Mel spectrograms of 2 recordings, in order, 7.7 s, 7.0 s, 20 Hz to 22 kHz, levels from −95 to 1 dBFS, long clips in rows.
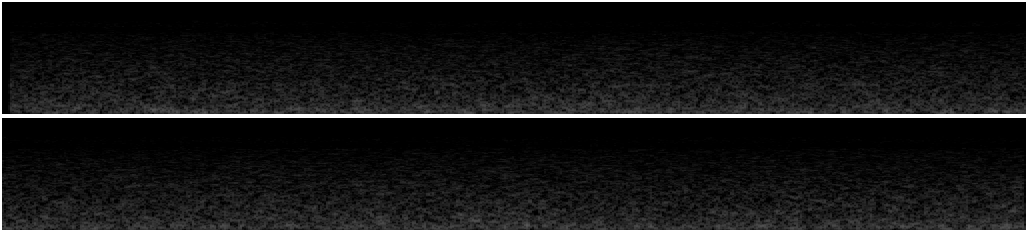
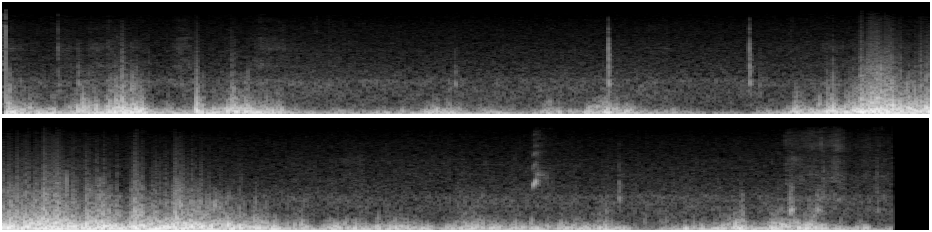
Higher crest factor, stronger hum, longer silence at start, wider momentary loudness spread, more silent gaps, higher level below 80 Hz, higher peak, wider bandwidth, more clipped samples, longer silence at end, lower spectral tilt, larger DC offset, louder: about the same, 14 dB vs 16 dB; neither; about the same, 0.05 s vs 0 s; second, 1 LU vs 19 LU; neither; second, -78 dBFS vs -20 dBFS; second, -54 dBFS vs 0 dBFS; first, 11.5 kHz vs 4.3 kHz; neither; second, 0 s vs 0.15 s; second, -3.5 dB/octave vs -11.5 dB/octave; neither; second, -67 LUFS vs -16 LUFS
